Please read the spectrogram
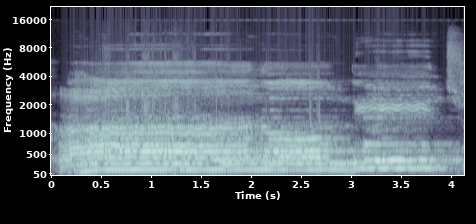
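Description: A man singing a slow worship song, holding long sustained notes, with a new note beginning about three seconds in.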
